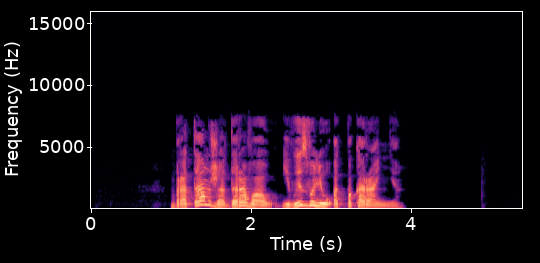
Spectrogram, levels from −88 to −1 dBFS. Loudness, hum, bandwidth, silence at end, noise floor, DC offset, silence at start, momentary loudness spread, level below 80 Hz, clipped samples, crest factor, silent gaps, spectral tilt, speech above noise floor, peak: -15 LUFS; none; 7.8 kHz; 1.55 s; under -90 dBFS; under 0.1%; 1 s; 10 LU; -60 dBFS; under 0.1%; 16 dB; none; -5 dB/octave; over 76 dB; -2 dBFS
